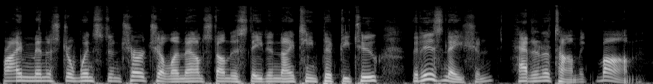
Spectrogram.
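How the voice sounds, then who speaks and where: Male radio host, fairly high voice, announcer-like narration, short asides, dry studio sound. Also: no echo. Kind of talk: radio narration of this day in history.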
